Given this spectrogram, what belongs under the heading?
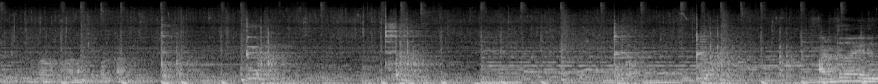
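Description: Ginger garlic paste being stirred in a hot pan for a Kerala-style chicken tikka masala, with a steady oily sizzle and frying crackle and occasional soft scrapes of a spoon, continuous and close.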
